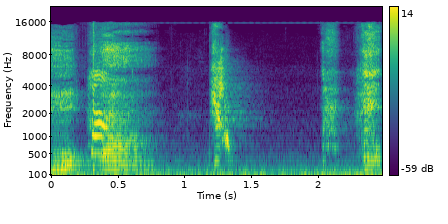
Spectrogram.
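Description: Wordless cartoon character voices: a short cheerful voiced sound, then a quick breathy burst about a second in.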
